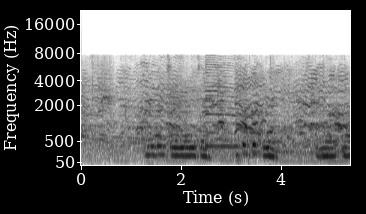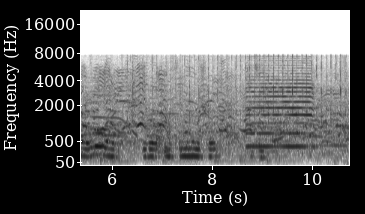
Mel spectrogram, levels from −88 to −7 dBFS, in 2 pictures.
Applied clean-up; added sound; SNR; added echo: none; Crowd; 0 dB; reverberation time 0.3 s.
